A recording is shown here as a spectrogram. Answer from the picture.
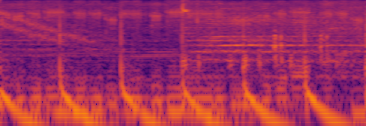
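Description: Electronic dance music with a steady kick drum, about five beats every two seconds, and falling synth sweeps above it.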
